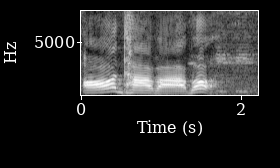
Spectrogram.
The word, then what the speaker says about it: अधावाव: आवां धावावः, आवाम अधावाव। ठीक है, अधावाव उच्चारण सही करिएगा तब स्पेलिंग भी सही होगा।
